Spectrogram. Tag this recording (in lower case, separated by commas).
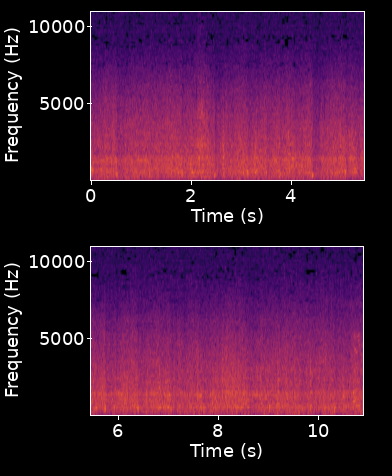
vehicle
